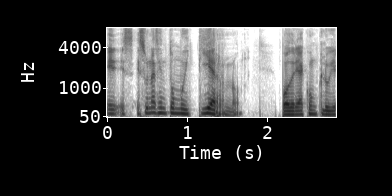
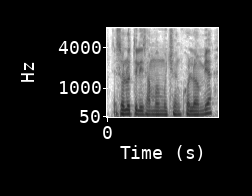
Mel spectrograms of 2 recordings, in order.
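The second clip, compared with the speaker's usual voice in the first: normal talking voice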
